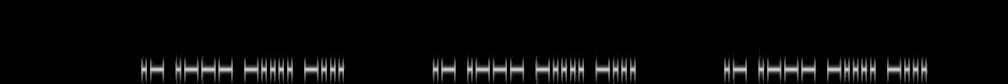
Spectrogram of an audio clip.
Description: Morse code, heard as a keyed tone, about 28 wpm, 700 Hz. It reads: AJ6B AJ6B AJ6B
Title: USA Call Signs - 4 Characters - Repeated 3x - 28wpm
